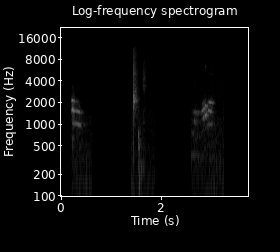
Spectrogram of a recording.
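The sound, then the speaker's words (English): A house cat meowing three times, each meow short and faint and separated by pauses. The last meow is slightly longer and wavering. “Oh, that's my cat.”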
